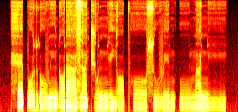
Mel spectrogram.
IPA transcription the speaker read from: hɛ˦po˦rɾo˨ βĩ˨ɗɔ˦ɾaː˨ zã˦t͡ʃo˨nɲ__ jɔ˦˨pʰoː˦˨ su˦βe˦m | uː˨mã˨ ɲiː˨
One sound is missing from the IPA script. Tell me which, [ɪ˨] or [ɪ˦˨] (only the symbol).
ɪ˦˨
